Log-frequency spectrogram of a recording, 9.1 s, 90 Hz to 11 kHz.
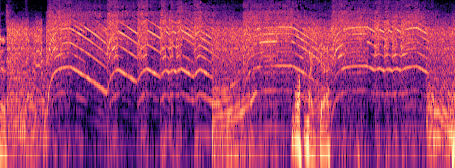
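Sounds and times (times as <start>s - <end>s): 
speech: 0.0s - 1.1s, 5.8s - 6.8s
Makita cordless power drill whirring: 1.0s - 5.8s, 6.6s - 9.0s
laughter: 5.8s - 7.2s.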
